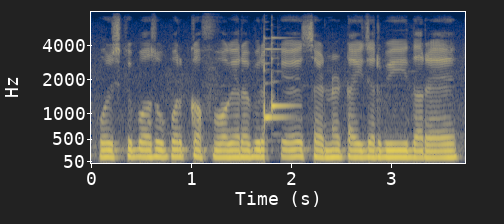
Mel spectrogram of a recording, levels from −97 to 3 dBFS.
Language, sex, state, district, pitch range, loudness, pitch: Hindi, male, Uttar Pradesh, Shamli, 135-140 Hz, -12 LUFS, 140 Hz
